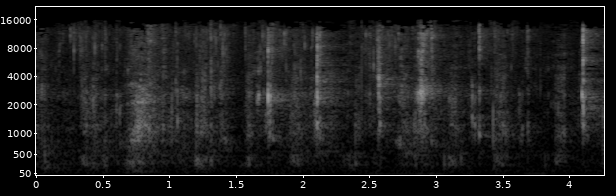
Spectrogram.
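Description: Chewing and wet lip-smacking of a mouthful of stir-fried pork liver and rice, in irregular short bursts.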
